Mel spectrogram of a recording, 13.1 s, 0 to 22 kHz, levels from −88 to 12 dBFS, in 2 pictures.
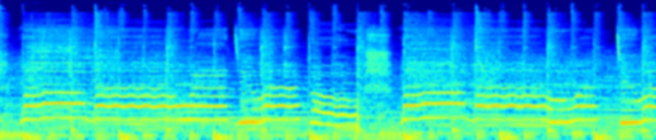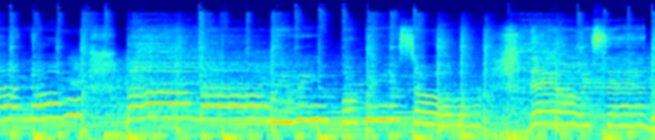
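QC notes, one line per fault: No faults found on this clip; nothing to log.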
